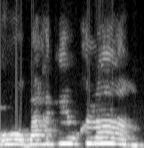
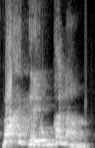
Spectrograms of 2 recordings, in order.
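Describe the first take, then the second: First: It is said gently, with understanding. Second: It is said with frustration, like an attack.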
